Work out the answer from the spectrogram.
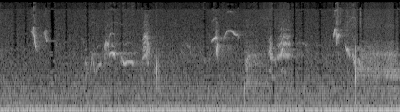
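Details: On a nature walk in an arboretum in Hunterdon County Park, a Gray Catbird, a common bird used to people, gives a patternless jumble of short, squeaky, whistled notes at varying pitches over a steady low rumble.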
